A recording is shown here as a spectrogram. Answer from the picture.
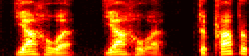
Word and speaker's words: Yahowah: growing again these would be weeds and W Yahweh Yahweh the proper pronunciation of the name of eloah God as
